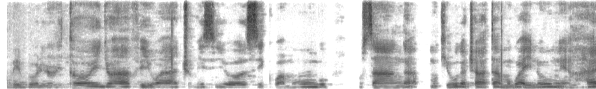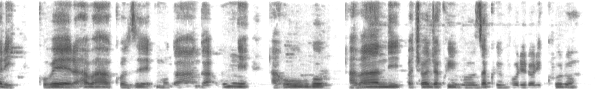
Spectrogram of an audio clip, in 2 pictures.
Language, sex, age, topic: Rundi, male, 36-49, education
